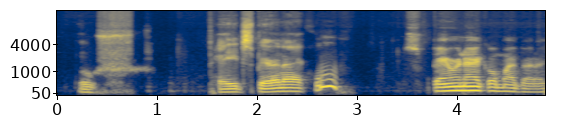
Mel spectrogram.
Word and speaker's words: Spiranac: Paige Spiraniak. Oof. Paige Spiranac. Ooh. Spiranac.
